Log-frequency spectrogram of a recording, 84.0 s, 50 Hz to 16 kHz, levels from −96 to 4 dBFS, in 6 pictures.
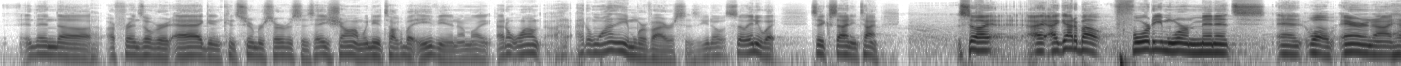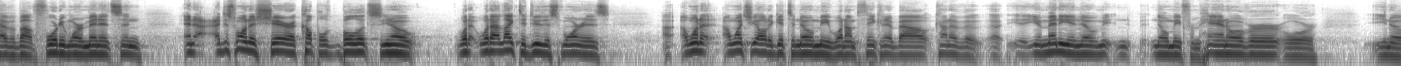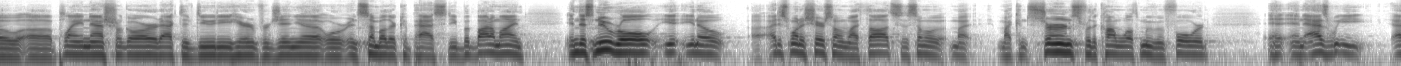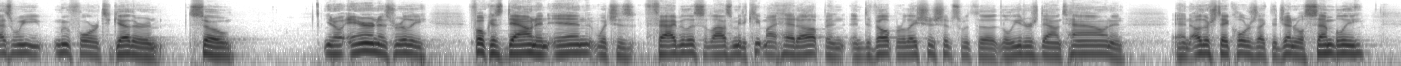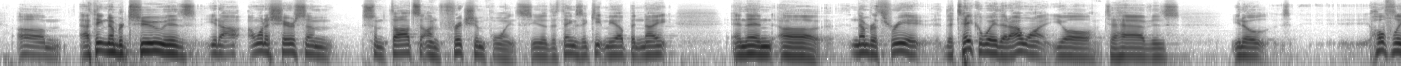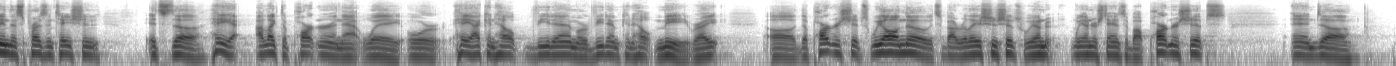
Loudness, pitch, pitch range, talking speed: -23 LUFS, 145 Hz, 130-160 Hz, 210 wpm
